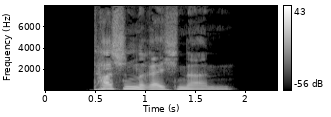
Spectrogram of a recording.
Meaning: dative plural of Taschenrechner
- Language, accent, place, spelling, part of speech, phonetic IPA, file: German, Germany, Berlin, Taschenrechnern, noun, [ˈtaʃn̩ˌʁɛçnɐn], De-Taschenrechnern.ogg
